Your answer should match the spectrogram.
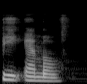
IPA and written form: ˌbeːʔɛmˈveː (BMW)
